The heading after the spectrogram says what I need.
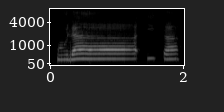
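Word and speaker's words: أولئك: Okay, ulaika, ulaika. You prolong the lam, you then pronounce a nice sharp hamza, and you say ulai, ulai, ulaika.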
